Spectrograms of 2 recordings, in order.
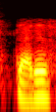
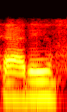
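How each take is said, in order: Both takes have the same delivery.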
